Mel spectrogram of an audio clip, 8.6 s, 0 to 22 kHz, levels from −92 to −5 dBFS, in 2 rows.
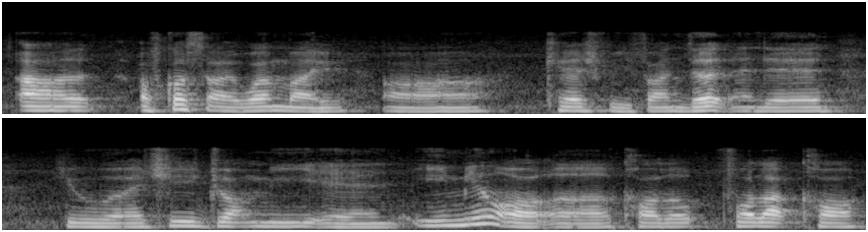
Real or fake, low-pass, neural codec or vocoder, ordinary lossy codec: fake; 7.2 kHz; vocoder, 22.05 kHz, 80 mel bands, WaveNeXt; none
